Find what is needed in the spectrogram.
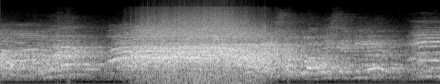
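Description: A crowd of young children shouting and cheering together. A loud collective shout rises about a second in, holds for nearly two seconds, then fades to scattered voices.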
